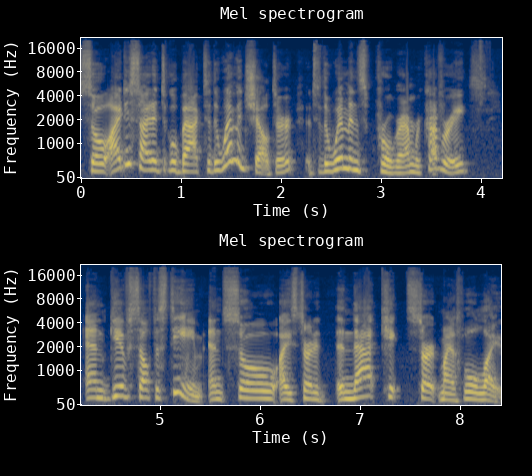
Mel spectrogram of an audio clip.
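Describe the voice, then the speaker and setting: Fairly quick and animated, a woman talks in a fairly high voice with lively intonation. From Canada, French-Canadian family. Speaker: truck driver and motivational speaker. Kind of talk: interview.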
